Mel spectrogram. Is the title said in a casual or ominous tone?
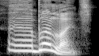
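casual. The title is said in a light, casual tone. The episode is not frightening. "It's more like"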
